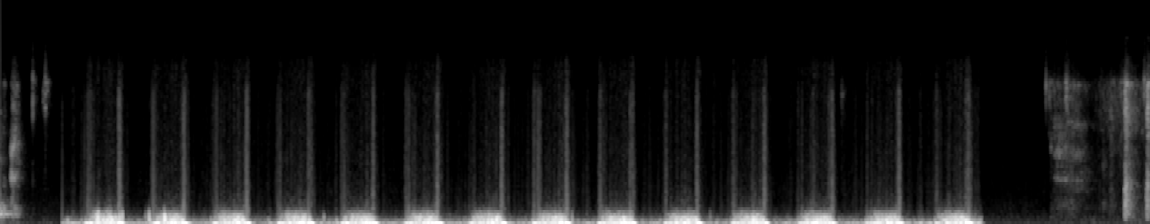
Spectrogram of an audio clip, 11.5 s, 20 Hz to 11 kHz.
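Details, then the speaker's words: Regular heartbeat near 94 a minute, each systole filled by a steady plateau murmur from first to second sound with quiet diastole: holosystolic murmur at the apex, mitral regurgitation in a patient with endocarditis, tender nodules and Janeway lesions. "and he has a heart murmur whole systolic heart murmur so what do we think the underlying diagnosis is here probably endocarditis"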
